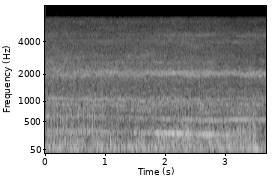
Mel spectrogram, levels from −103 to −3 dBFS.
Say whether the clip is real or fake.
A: fake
